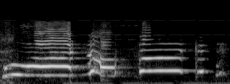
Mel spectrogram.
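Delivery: drawn-out, high, loud what the fuck; long disbelieving howl; stunned shout. Real, not acted. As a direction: yell it out slowly in disbelief. Stunned at a huge throw.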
